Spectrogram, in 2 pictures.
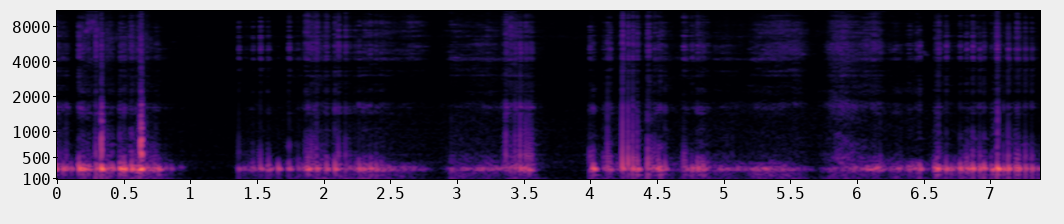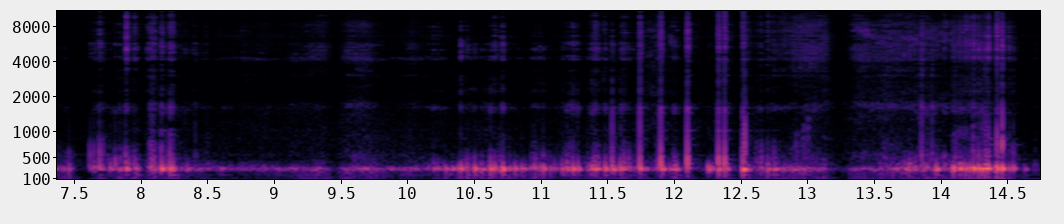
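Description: Long pink-painted nails scratch and tap the hollow, black, round metal mesh grille of a large microphone. The result is a dry, rasping scrape over a steady resonant tone near 285 Hz, punctuated by sharp, bright clicks and taps. Brief silent gaps fall between the bursts.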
